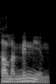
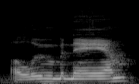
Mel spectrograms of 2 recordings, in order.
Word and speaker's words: aluminium: We can pronounce aluminium, whereas you can't. But you do call it spring. Aluminum. That's not even correct for America.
